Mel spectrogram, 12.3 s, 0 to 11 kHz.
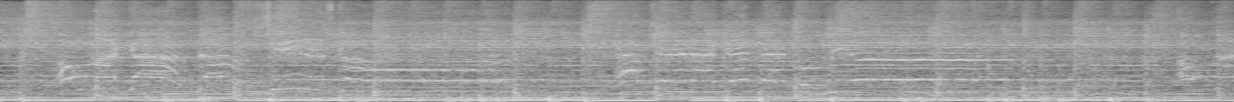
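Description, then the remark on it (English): A loud, dense rock song recorded in 1990 plays throughout, a singer singing the male lead vocal over driving drums, heavy bass and distorted guitars, steady and full from start to finish. “Nevertheless, he did work up the courage to sing lead on a song that appeared halfway through the record.”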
